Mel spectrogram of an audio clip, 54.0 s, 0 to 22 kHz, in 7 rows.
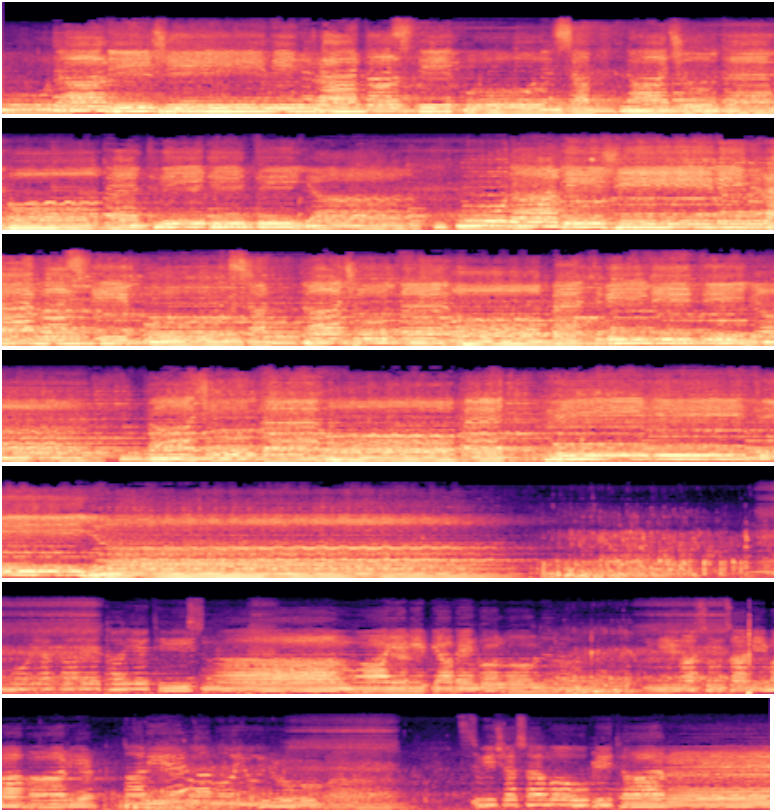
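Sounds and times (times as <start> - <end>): low-voiced vocal group singing: 0.0 - 36.5, 38.4 - 54.0
bubbling gurgling noise: 36.1 - 38.6, 44.1 - 45.5, 47.3 - 48.7.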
